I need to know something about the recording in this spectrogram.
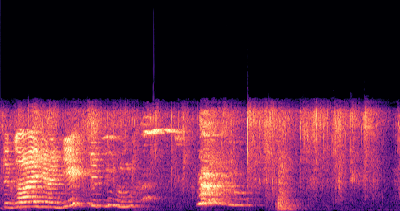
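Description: Girls' wordless, high-pitched squealing voices: a long, wavering cry in the first second and a shorter one about two seconds in.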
